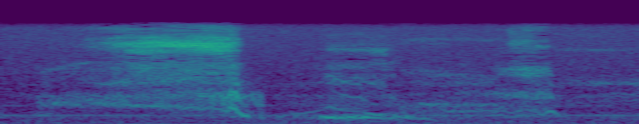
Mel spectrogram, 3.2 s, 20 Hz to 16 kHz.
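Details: American black bear cub Jason in Lily's den on March 1, 2011, kicking and screaming as his sibling Hope drags him back inside by a back leg. A loud, harsh, harmonic scream falls in pitch, followed by two shorter, fainter cries.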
